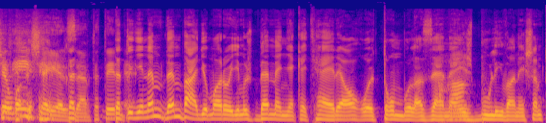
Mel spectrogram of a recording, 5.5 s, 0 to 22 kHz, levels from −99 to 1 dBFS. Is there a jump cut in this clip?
no; 0 cuts

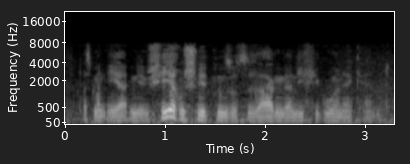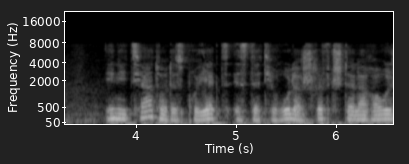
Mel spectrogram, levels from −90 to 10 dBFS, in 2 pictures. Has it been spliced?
no; 0 cuts

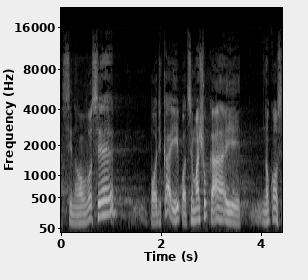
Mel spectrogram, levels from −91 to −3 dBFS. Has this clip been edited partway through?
no; 0 cuts

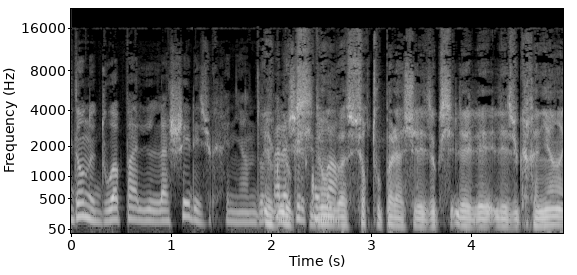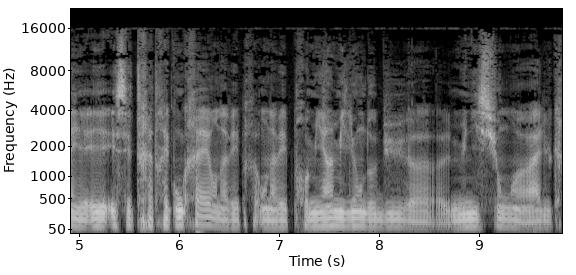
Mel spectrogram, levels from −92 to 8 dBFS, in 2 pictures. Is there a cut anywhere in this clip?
no; 0 cuts

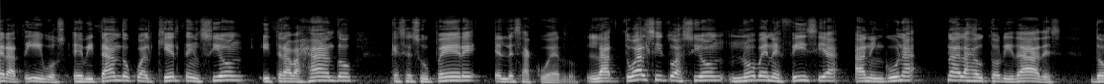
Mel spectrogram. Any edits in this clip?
yes; 6 cuts; at 2.5 s, 3.9 s, 4.9 s, 5.8 s, 8.5 s, 9.5 s

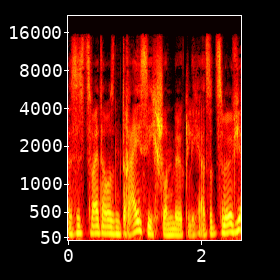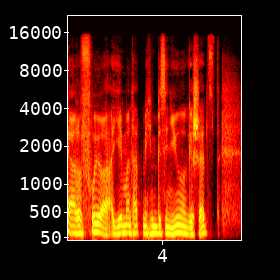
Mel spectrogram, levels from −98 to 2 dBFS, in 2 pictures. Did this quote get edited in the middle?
no; 0 cuts

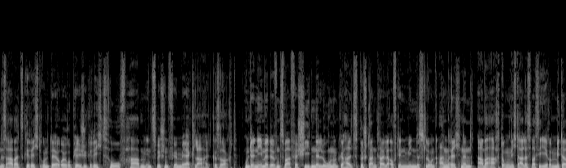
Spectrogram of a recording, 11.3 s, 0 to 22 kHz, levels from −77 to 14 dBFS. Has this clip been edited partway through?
no; 0 cuts

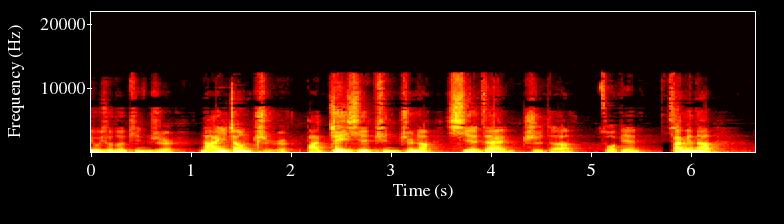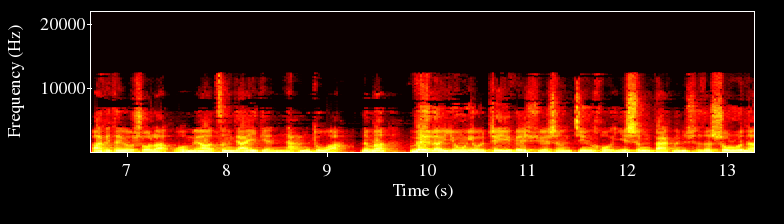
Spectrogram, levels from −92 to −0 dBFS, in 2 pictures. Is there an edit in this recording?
yes; 1 cut; at 9.3 s

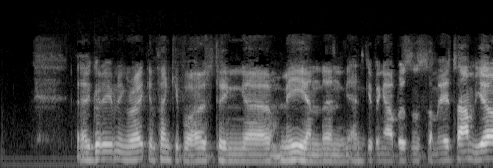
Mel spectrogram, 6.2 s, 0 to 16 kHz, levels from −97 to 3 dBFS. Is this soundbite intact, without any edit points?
yes; 0 cuts

